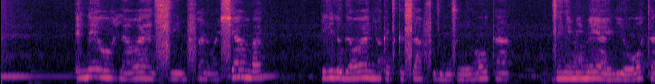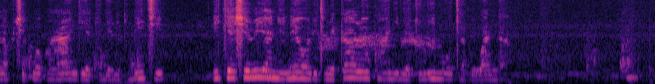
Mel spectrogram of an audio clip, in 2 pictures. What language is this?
Swahili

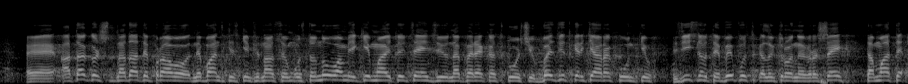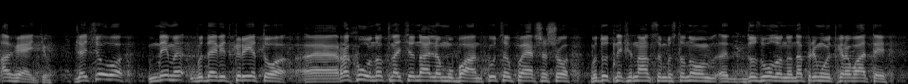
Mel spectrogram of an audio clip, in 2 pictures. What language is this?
Ukrainian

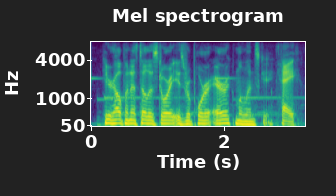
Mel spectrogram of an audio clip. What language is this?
English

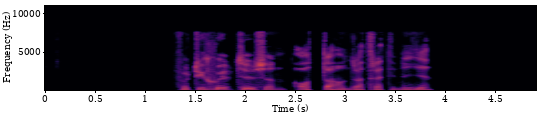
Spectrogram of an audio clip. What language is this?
Swedish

